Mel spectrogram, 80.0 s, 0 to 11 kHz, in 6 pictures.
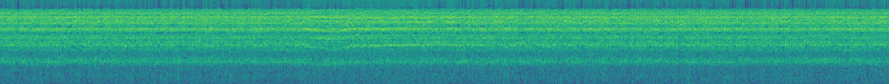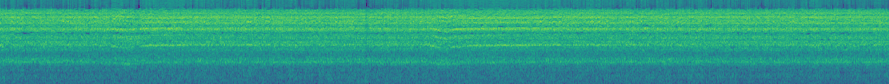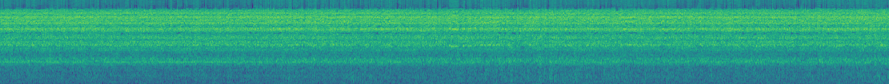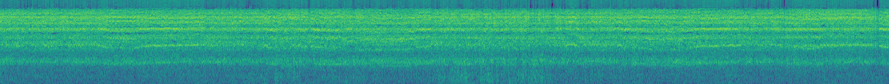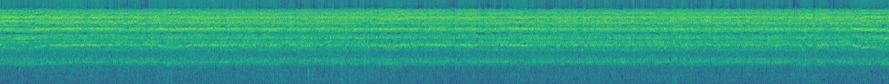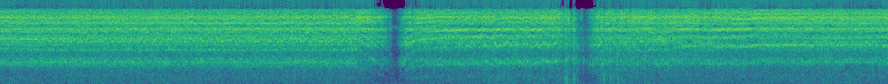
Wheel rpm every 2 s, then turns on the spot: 230, 230, 230, 230, 230, 230, 230, 230, 230, 230, 230, 230, 230, 230, 230, 230, 230, 230, 230, 240, 230, 230, 220, 220, 220, 230, 220, 230, 230, 230, 230, 230, 230, 210, 210, 200, 150, 150, 210, 230.
none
